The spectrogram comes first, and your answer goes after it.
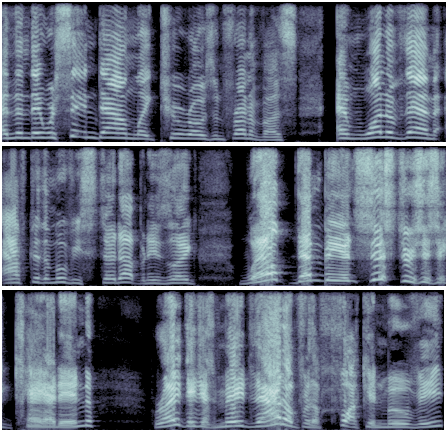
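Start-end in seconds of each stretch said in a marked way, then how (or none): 6.8-13.3 imitated loud talking, louder. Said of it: "Maybe lower your voice".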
